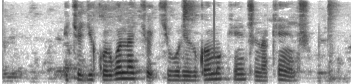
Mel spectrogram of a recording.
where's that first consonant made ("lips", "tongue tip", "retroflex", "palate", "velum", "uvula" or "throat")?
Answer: palate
